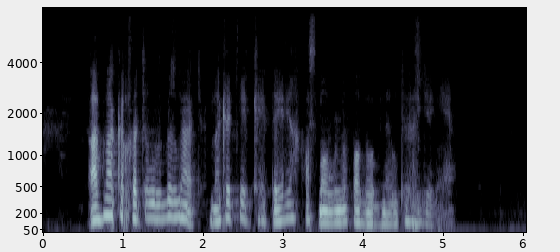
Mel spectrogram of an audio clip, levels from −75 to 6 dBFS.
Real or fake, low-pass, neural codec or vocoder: fake; 7.2 kHz; codec, 16 kHz in and 24 kHz out, 0.6 kbps, FireRedTTS-2 codec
